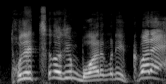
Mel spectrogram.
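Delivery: high, pressing scold; exasperated scolding. Shown as a demonstration. Teacher acting out scolding someone to stop. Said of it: "이렇게".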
